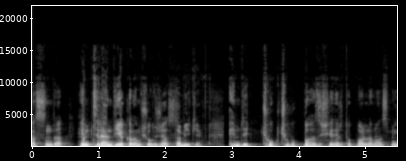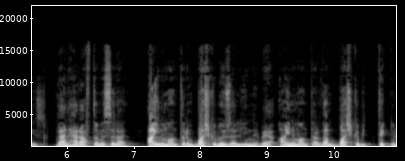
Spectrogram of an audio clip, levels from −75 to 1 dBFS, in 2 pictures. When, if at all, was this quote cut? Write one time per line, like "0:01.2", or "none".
none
